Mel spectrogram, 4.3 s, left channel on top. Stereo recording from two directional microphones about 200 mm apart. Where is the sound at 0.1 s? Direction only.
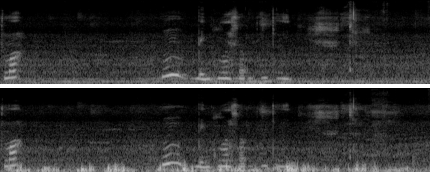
Centre (ahead or behind).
